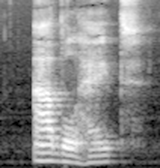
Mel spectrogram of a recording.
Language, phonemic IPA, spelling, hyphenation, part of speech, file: Dutch, /ˈaː.dəlˌɦɛi̯t/, Adelheid, Adel‧heid, proper noun, Nl-Adelheid.ogg
- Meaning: a female given name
